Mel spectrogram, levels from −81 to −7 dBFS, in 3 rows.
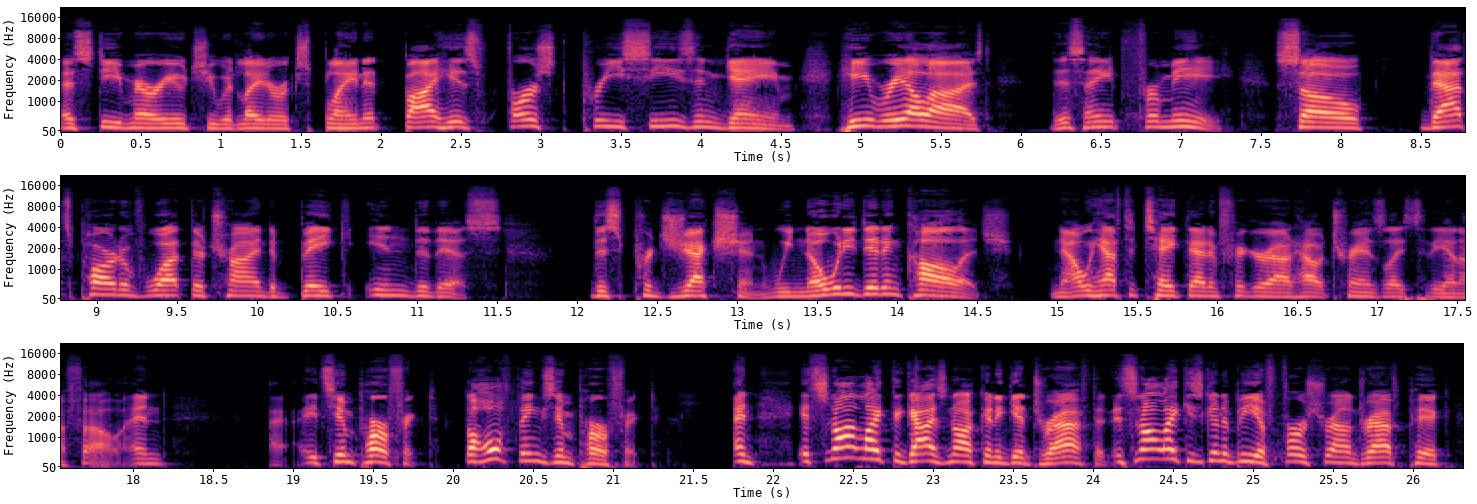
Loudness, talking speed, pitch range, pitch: -21 LUFS, 190 wpm, 145-195 Hz, 165 Hz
